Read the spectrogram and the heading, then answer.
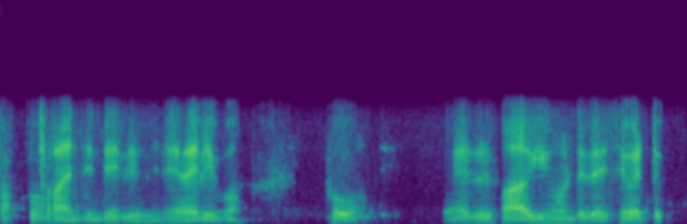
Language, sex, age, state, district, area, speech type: Malayalam, male, 18-30, Kerala, Idukki, rural, conversation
